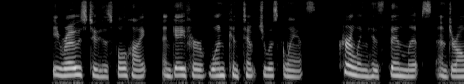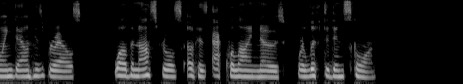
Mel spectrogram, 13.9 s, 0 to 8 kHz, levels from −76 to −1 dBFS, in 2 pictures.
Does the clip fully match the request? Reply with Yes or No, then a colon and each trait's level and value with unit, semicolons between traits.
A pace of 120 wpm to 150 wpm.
Yes: average, 140 wpm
